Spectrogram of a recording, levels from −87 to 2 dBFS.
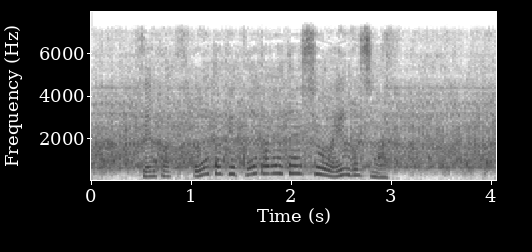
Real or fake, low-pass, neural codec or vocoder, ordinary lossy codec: fake; 7.2 kHz; codec, 16 kHz, 4.8 kbps, FACodec; none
